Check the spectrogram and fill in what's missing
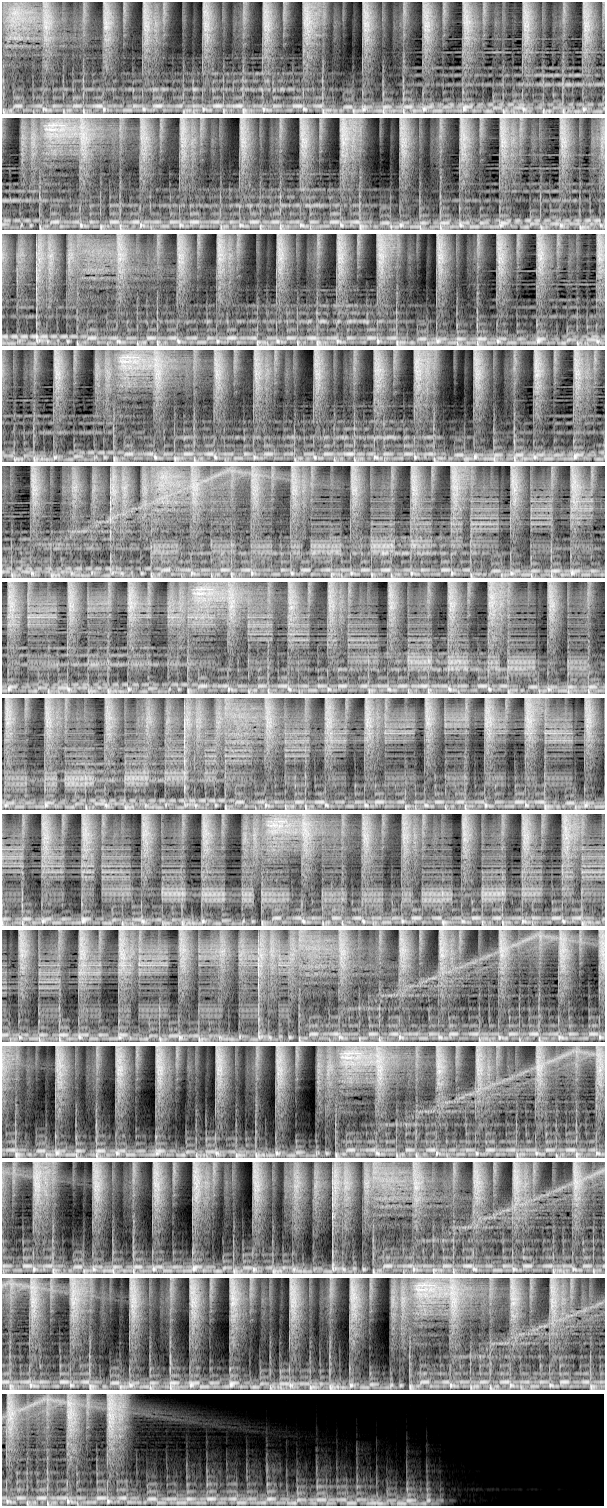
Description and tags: Constellation - Upbeat Spacey Song
A spacey upbeat song with a nice beat. Might be suitable for some sort of action filled part of a video or story. Maybe for a cinematic scene, or a part of a game like an intro or menu. Many possibilities. Enjoy!
beat, drums, fast-paced, rythm, space, spacey, techno, upbeat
